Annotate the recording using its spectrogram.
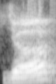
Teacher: có chữ hờ cuối từ chúng ta đọc cao và kéo dài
